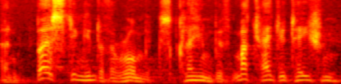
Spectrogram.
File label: bursting into room exclaim with much agitation, Voice; actions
